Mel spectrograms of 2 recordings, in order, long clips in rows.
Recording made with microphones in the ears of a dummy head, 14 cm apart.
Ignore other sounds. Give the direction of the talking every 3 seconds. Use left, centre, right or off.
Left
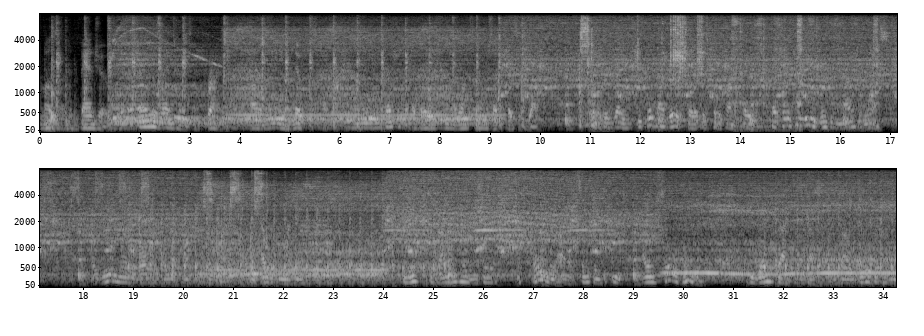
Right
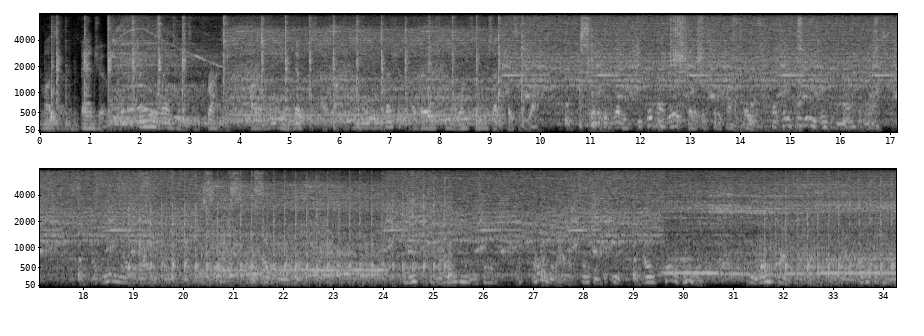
right, right, right, right, centre, left, left, left, left, left, left, left.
